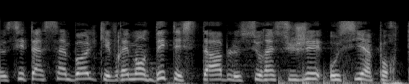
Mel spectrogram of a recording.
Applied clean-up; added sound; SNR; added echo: neural mask model DeepFilterNet 3.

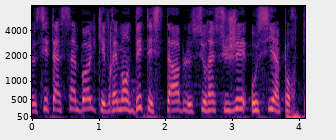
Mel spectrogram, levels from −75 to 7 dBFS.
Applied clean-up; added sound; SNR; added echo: none; none; none; none.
